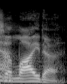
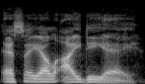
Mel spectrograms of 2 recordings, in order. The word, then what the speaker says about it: Salida: Is it Is it Selena or is it Salena? Salida. S A L I D A. Really? See, I would have totally pronounced it the other way.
